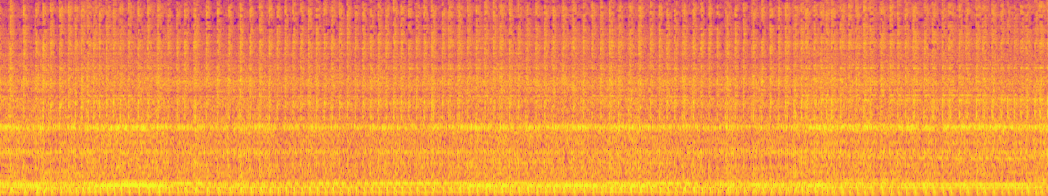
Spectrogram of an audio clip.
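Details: Two-stroke engine after air-leak pressure test and repair: fast, even crackle of firing pulses at steady pace, no stumble or ping; running normally, though owner guesses ignition timing may be way advanced.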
